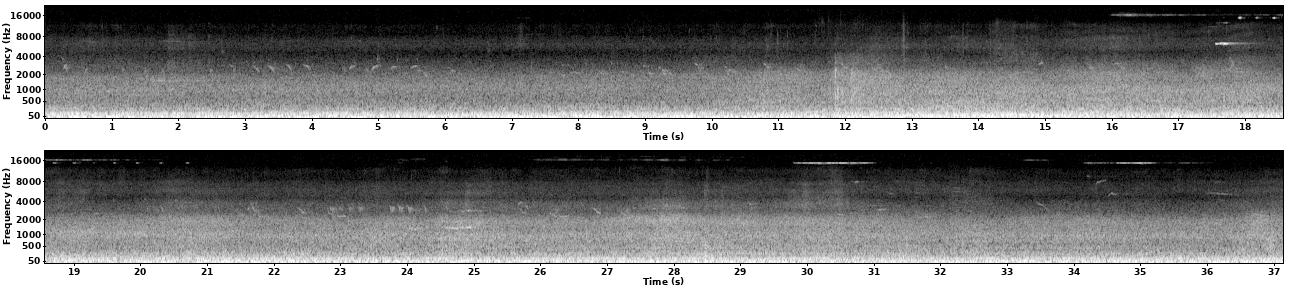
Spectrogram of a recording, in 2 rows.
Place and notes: Binaural: Heard the bells at 3pm, ate a gut busting meal of Mexican food across the street then set up to record them as they chimed for 4. Restaurant employee carting a trash can on a dolly, plus cars bells and birds.
CA14 omnis > DR100 MK2
12 January 2013, 15:15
